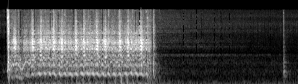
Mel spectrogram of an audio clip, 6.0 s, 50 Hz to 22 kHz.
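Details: 1976 IH Scout II Terra 345 V8, fuel present, no spark: fast even cranking for about three seconds with no firing; tests show only about 6 volts instead of 12.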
